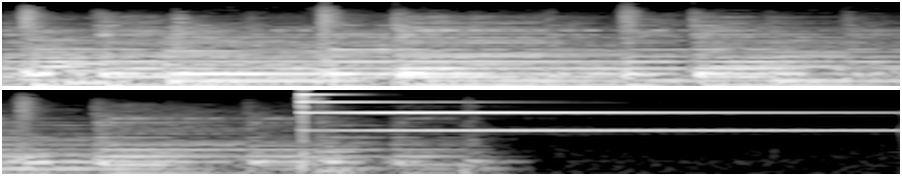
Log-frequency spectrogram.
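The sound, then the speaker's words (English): A small bell inside a Mazda car strikes once near the end, its bright, clear tone ringing out and slowly fading, following several seconds of a dense, busy background that then cuts to silence. “Because I'm in the Mazda, my wife's car, and you never hear the bell in the Mazda, but today I went into the Toyota, took it out, put it in the Mazda, because that's what I'm driving, with the heated seats,”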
